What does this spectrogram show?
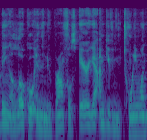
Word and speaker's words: New Braunfels: number 21 is that there is only one s in new braunfels now i know it's not exactly the easiest thing to pronounce especially if you're not used to saying it but you're going to get the side eye real quick from the locals around here if you start throwing another s in there you come through here talking about new bronze fools and folks around here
